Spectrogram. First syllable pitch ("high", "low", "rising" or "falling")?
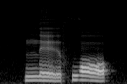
low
